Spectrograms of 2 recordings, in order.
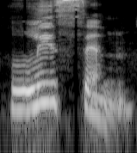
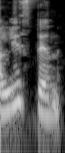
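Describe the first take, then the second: First: "listen" slow and clear with a silent T, LIS-en; correct pronunciation. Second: "listen" with the T sounded, lis-TEN; wrong pronunciation. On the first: Teacher models for students the right "listen", slow with silent T. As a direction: say "listen" slowly, dropping the T entirely. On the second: Teacher shows students the wrong way to say "listen", T sounded. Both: Shown as a demonstration. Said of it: "mas a pronúncia não tem o T".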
